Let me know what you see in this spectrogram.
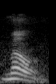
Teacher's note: Mão's a little bit difficult to pronounce for beginners because of this nasal sound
